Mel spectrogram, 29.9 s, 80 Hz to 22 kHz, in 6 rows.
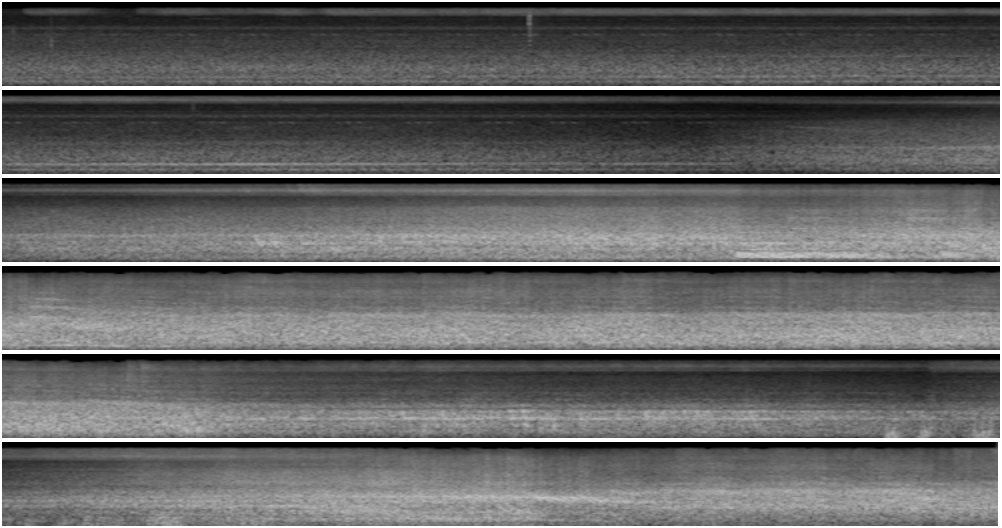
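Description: Amtrak passenger train hauled by an ACS-64 electric locomotive, first faint in the distance, then from about a third of the way in growing loud as it rushes past at speed. Wheels click over the rail joints and the air rushes as the cars go by.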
